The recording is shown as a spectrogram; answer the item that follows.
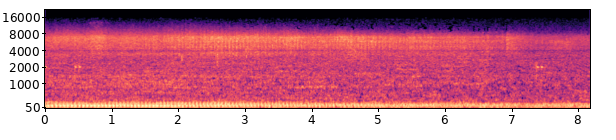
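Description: A motor vehicle engine's low rumble with a fast, even pulse, loudest in the first few seconds and slowly fading, over a steady hiss.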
